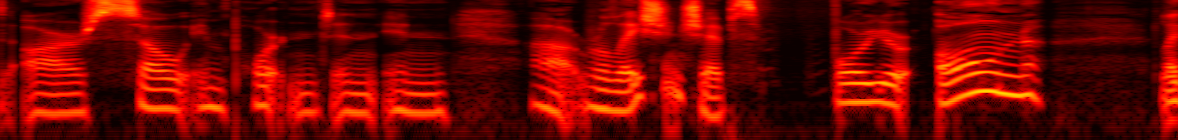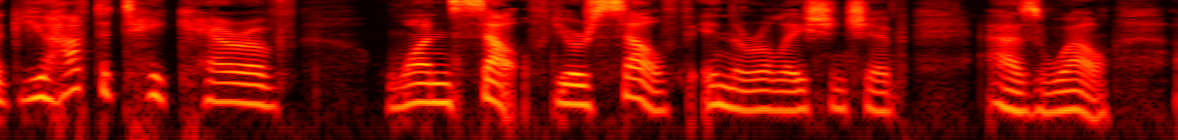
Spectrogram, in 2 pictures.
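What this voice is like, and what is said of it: Hoarse, relaxed-sounding voice. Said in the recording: “You sound so relaxed ... I think that's just my hoarse voice”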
